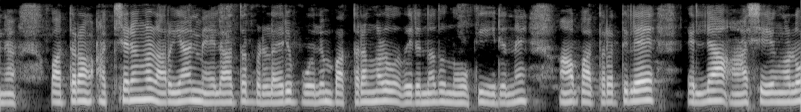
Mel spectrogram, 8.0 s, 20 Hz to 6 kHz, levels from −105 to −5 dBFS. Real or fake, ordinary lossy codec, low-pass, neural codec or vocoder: fake; none; 5.4 kHz; codec, 16 kHz, 8 kbps, FreqCodec, larger model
